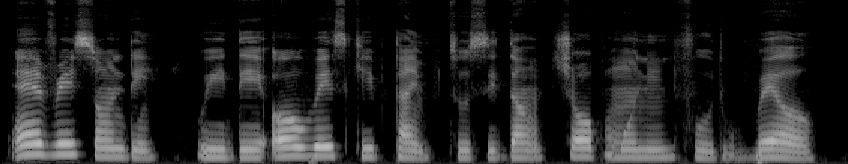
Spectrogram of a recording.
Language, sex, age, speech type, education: Nigerian Pidgin, female, 30-45, spontaneous, tertiary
